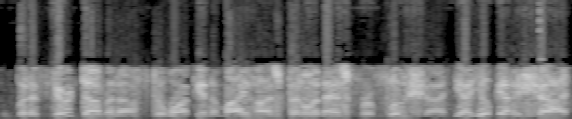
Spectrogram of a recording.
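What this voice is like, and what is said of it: Angry, ranting delivery. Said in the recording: “You sound angry. ... Well, I am angry.”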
